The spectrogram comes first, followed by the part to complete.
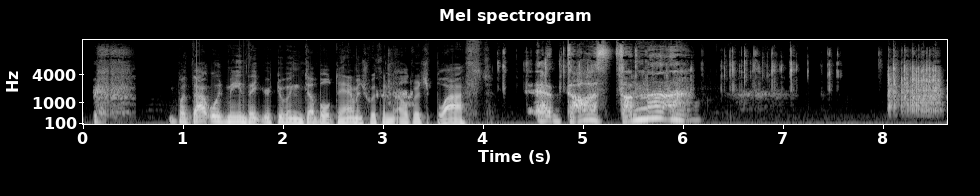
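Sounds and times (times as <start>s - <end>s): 
speech: 0.9s - 6.3s
dice clattering across a hard tabletop: 4.2s - 8.6s.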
